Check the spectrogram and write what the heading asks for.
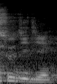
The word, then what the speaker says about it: Soudidier: How do you pronounce your last name? Soudidier.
